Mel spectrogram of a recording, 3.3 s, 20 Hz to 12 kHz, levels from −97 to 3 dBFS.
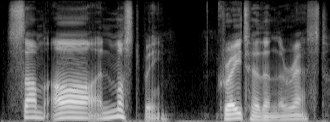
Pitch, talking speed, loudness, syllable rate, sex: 125 Hz, 165 wpm, -18 LUFS, 4.3 syllables/s, male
